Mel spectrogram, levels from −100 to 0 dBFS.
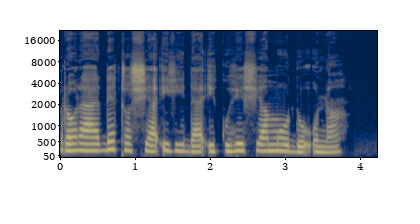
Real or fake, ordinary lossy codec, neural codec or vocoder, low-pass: real; none; none; none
